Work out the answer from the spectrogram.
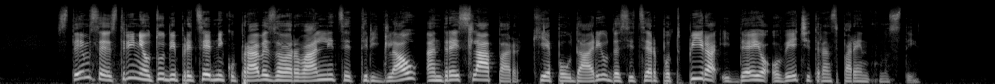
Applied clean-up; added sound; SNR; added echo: none; none; none; none.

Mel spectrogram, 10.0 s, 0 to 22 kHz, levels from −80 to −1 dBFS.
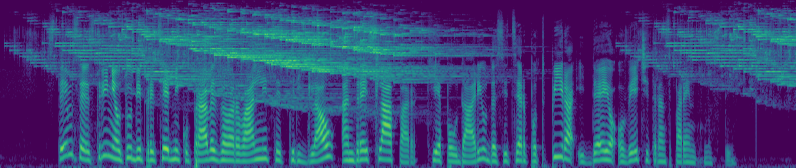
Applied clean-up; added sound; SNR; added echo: none; Wind chime; -3 dB; none.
